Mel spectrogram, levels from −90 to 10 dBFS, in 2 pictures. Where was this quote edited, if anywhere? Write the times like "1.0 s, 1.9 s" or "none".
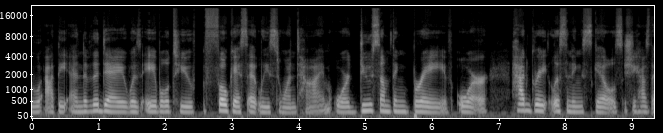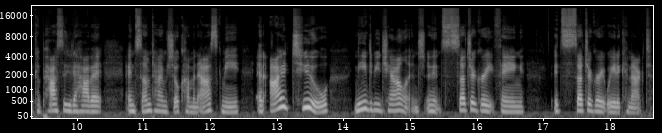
2.4 s, 8.9 s, 10.9 s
